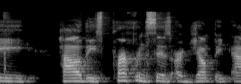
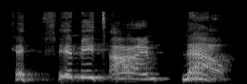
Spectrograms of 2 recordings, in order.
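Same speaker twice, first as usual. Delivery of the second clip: bad put-on Jamaican accent, much higher; 11 semitones higher than usual. Speaker demonstrating a phrase to the other speaker, bad put-on Jamaican accent. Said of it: "I'm gonna give you a little Jamaican accent here".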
